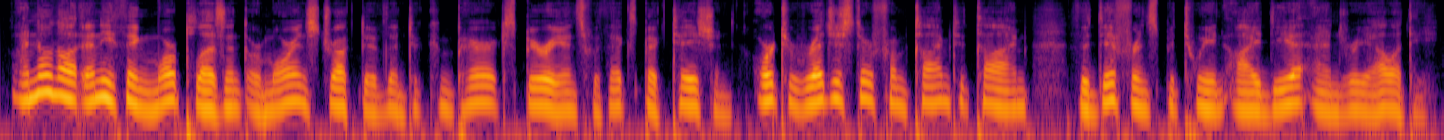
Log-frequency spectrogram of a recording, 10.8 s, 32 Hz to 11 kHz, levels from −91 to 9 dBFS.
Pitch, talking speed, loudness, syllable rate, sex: 135 Hz, 160 wpm, -19 LUFS, 5.1 syllables/s, male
